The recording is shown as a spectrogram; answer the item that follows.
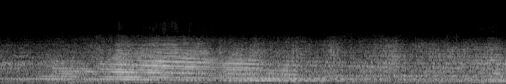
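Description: Formation of aerobatic display aircraft diving into a cloverleaf manoeuvre as their speed builds. A steady, harmonic engine drone swells slightly near the middle and then eases off. No voices are heard.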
